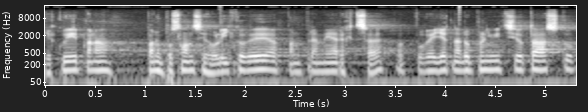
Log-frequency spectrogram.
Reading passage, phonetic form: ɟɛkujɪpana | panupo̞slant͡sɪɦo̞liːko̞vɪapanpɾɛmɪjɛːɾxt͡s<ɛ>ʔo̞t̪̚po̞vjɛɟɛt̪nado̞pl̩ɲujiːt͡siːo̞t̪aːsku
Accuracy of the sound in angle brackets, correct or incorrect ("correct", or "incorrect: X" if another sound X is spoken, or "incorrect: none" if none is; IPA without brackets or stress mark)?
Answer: correct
